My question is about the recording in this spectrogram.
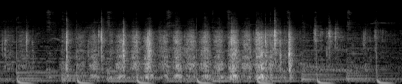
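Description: A knife sawing through the thin plastic of a water bottle: a rasping scrape in quick back-and-forth strokes, thickest from about a second in until near the end, over background music with a steady beat.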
